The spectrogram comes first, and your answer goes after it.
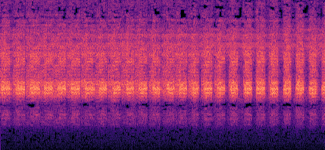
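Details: Cicada sound: a piercing, sizzling buzz that throbs in quick regular beats, the pulses becoming more distinct in the last second or two.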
